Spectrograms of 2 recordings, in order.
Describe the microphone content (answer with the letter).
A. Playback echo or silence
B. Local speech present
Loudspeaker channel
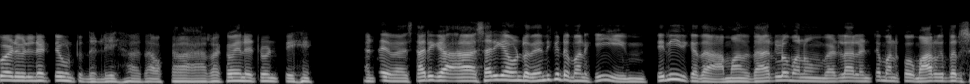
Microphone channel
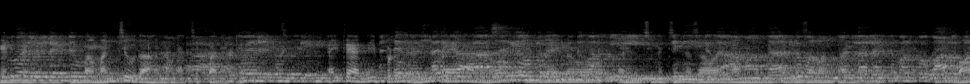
B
